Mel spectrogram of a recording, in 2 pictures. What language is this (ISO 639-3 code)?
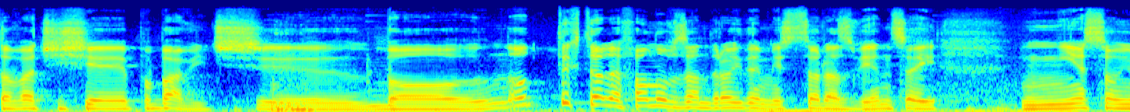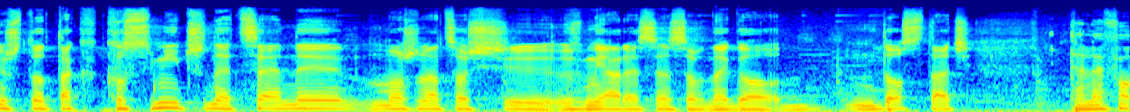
pol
